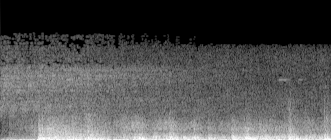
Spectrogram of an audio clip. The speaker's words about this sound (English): The storms come almost every night. Big ones. Electrical light shows firing the sky like a million tinsel arrows. Thunder clapping directly over our heads and houses, appreciative of the release from waterlogged cloud cover.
